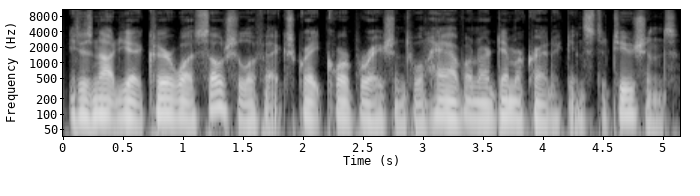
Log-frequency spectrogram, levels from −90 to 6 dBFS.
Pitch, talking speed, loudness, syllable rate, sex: 85 Hz, 185 wpm, -17 LUFS, 5.4 syllables/s, male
